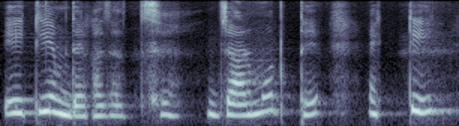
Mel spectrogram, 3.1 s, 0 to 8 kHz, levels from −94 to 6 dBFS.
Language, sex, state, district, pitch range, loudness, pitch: Bengali, female, Tripura, West Tripura, 265-330 Hz, -16 LUFS, 295 Hz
